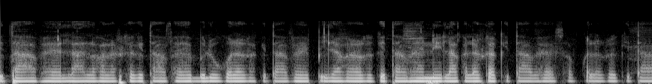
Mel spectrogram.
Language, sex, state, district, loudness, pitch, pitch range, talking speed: Hindi, male, Chandigarh, Chandigarh, -16 LUFS, 150 Hz, 145-150 Hz, 250 wpm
